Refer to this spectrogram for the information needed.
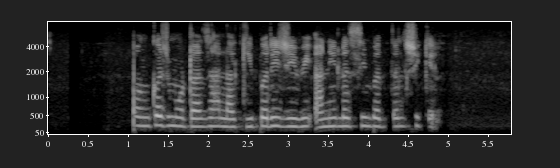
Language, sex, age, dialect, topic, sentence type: Marathi, female, 25-30, Standard Marathi, agriculture, statement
